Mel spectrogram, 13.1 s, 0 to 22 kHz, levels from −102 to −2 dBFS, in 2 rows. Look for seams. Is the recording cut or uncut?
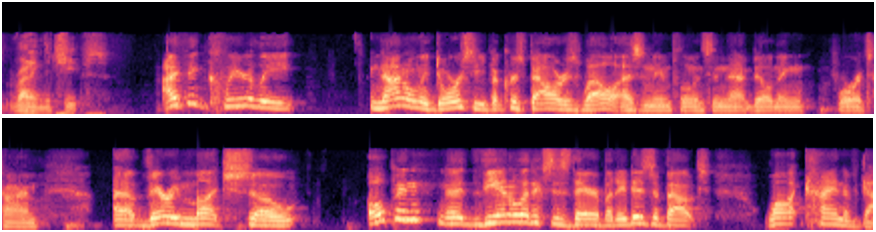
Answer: uncut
